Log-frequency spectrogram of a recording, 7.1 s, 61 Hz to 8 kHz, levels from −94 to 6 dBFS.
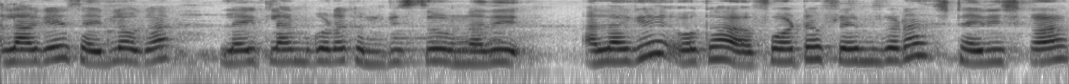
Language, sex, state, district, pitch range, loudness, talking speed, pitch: Telugu, female, Andhra Pradesh, Annamaya, 225-260 Hz, -15 LUFS, 135 wpm, 235 Hz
